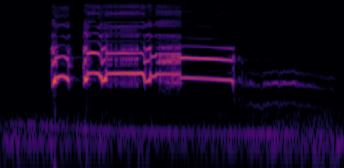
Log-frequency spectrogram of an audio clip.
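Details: Rooster crowing: two short clipped opening notes, then a long loud harsh held note trailing off, followed by a softer descending tail; a low hum underneath.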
